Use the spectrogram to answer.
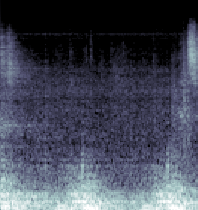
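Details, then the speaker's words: Continuous to-and-fro machinery murmur from an arteriovenous fistula, in a patient the house staff had suspected of pneumonia, TB and aortic regurgitation: an unbroken low rumble that swells and fades without a pause. "this thing is a NeverEnding to and fr Machinery like training tunnel more and more that is continues"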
